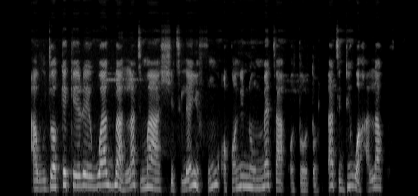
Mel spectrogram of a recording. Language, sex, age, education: Yoruba, female, 46-60, tertiary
